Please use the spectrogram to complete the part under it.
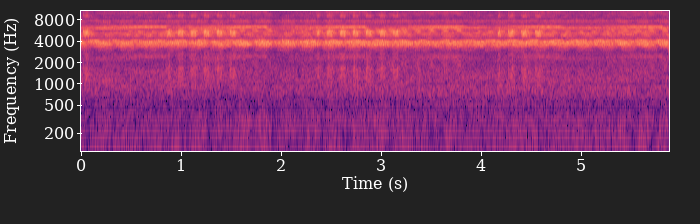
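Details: Toward daybreak in an autumn Japanese garden, many insects sing at once. High, sizzling double-toned trilling continues without pause, its pulses beading rapidly and briefly surging in loudness.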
